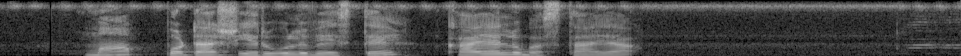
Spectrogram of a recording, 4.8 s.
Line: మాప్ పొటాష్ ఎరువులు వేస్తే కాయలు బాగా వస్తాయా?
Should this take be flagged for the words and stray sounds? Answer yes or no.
yes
